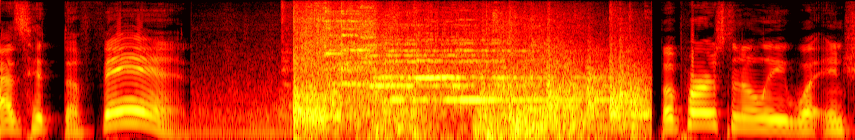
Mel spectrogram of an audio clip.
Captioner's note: loud crashing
